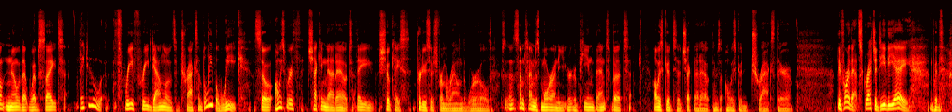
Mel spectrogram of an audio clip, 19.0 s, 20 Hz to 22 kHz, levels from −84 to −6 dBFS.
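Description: Clock slip clicks run from 0.27 s to 18.78 s: faint, evenly spaced ticks roughly every third of a second, around seventy across the speech. Each is a single-sample jump. The likely cause is two devices running on independent clocks with nothing locking them together, drifting apart by something like 70 ppm. Every time that drift adds up to a whole sample, one sample is dropped or repeated, which produces the steady tick pattern.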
